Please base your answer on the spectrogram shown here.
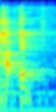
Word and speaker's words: Habib: yang nulis Abi Abdurrahman Habib assulami itu di harakatnya kitab itu ada yang nulis sub l yang benar Oh ngih yang benar itu bacanya habib habib itu asulami itu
